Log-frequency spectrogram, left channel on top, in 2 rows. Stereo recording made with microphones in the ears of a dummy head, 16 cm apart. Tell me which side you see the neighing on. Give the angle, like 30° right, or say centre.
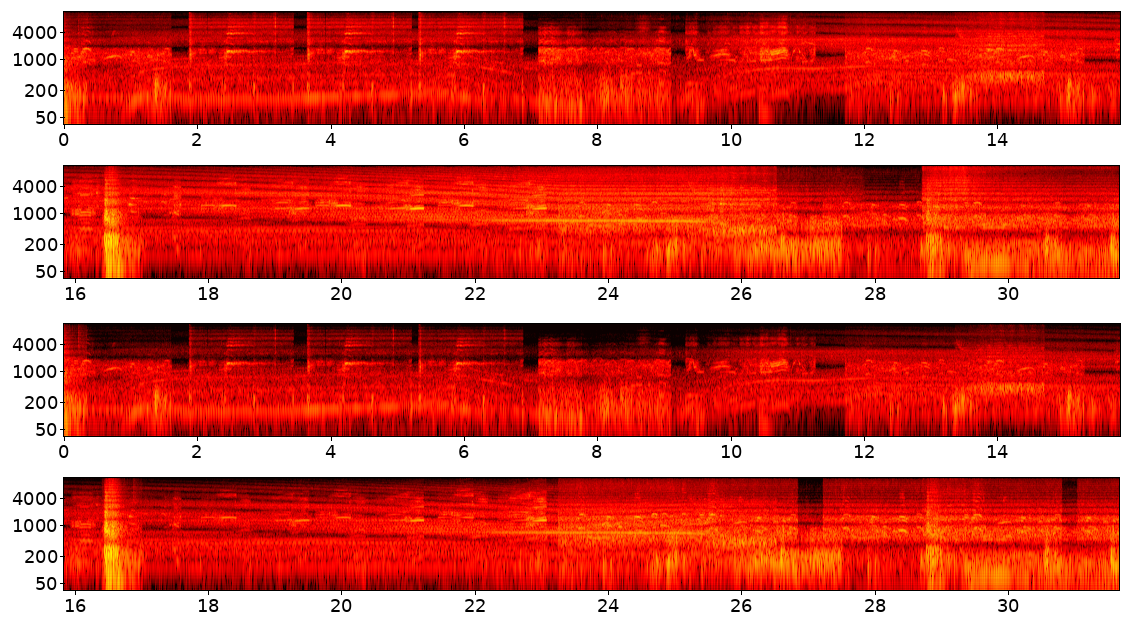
60° left.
